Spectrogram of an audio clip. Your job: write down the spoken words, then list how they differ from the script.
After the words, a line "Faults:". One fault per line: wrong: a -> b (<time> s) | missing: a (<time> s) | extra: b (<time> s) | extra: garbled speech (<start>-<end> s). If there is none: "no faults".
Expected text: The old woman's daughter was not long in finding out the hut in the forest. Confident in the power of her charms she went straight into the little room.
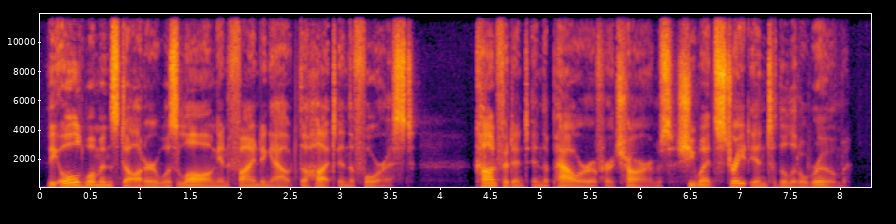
The old woman's daughter was long in finding out the hut in the forest. Confident in the power of her charms she went straight into the little room.
Faults:
missing: not (1.4 s)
